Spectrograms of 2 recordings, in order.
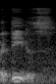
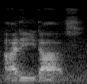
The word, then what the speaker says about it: Adidas: Europe somewhere and they having a debate about Adidas and how to say the the proper way to say Adidas is it Adidas or is it ad dies and she said well we just going to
